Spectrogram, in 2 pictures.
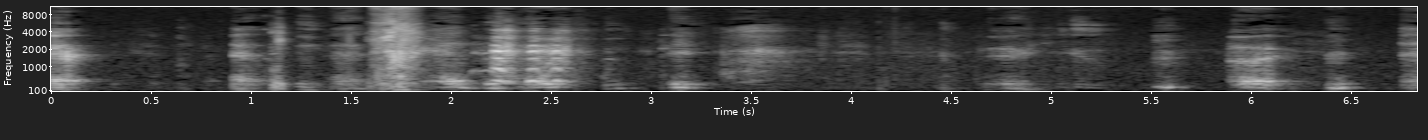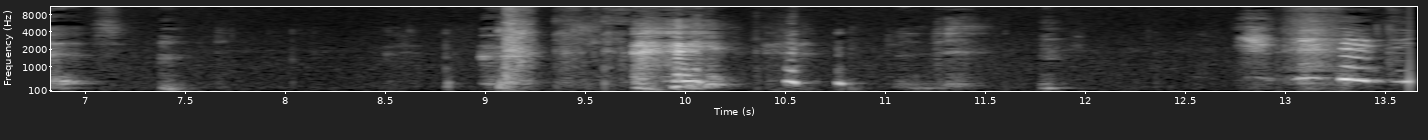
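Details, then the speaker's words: Voluntary burping of the alphabet: a run of long, deliberate voiced burps shaped into letter sounds, with short pauses between them. "this is the alphabet being birth"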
